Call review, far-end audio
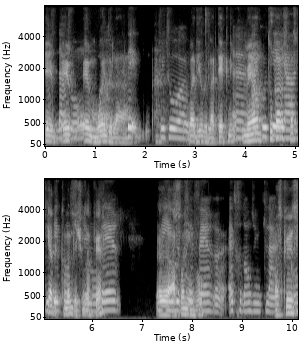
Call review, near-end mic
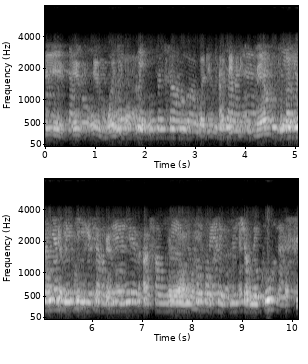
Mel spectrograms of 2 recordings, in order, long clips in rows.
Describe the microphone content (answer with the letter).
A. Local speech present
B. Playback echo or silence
A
